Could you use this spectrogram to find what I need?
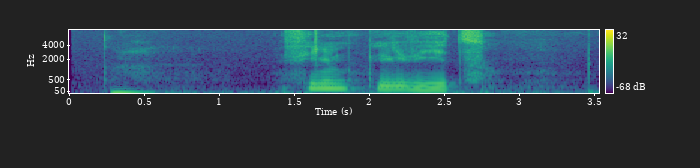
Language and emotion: Russian, neutral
